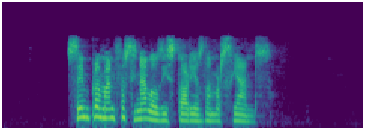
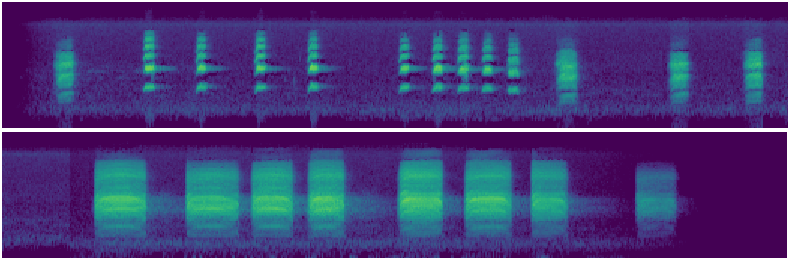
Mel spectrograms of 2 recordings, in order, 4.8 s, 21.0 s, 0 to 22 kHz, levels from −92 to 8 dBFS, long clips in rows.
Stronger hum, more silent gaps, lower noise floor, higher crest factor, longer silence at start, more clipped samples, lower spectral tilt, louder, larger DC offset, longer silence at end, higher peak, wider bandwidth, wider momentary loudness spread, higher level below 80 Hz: neither; neither; first, -85 dBFS vs -71 dBFS; about the same, 18 dB vs 20 dB; first, 0.9 s vs 0.75 s; neither; first, -3 dB/octave vs 8.5 dB/octave; about the same, -17 LUFS vs -17 LUFS; neither; second, 1.25 s vs 1.55 s; about the same, -2 dBFS vs -2 dBFS; second, 8.4 kHz vs 13.5 kHz; second, 13 LU vs 17 LU; first, -62 dBFS vs -88 dBFS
